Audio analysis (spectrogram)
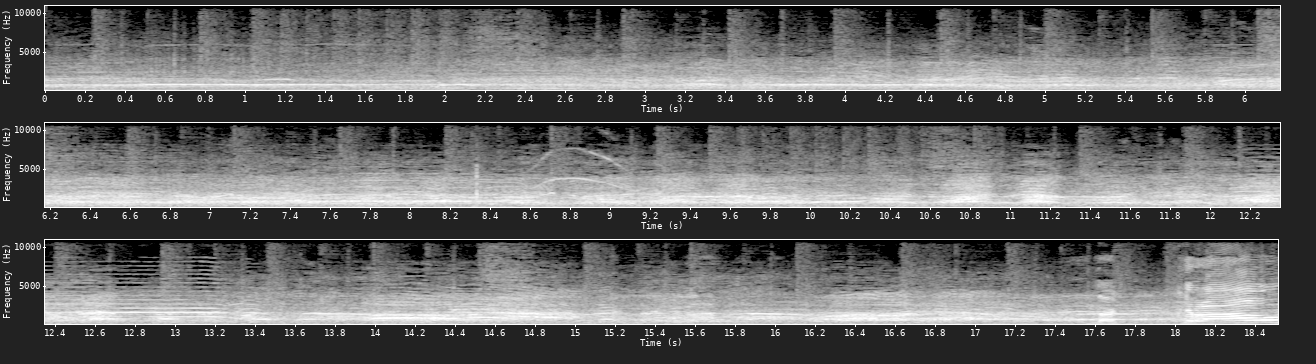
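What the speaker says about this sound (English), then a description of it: "The crowd has completely gone out of control. They're cheering for Team India." A huge crowd cheers Team India during the champions' homecoming roadshow on Marine Drive, Mumbai, a dense, continuous roar of shouts and chants that swells and stays loud throughout, with voices talking over it.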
